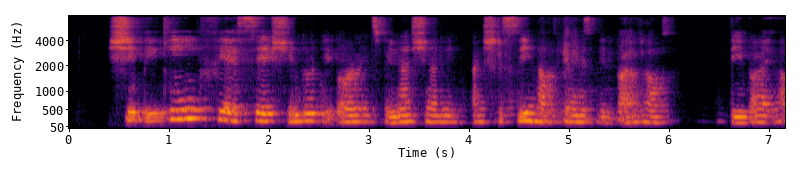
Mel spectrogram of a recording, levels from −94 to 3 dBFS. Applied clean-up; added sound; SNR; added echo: neural mask model DeepFilterNet 3.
